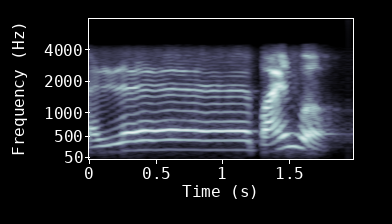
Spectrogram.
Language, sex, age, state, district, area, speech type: Assamese, male, 60+, Assam, Majuli, urban, conversation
